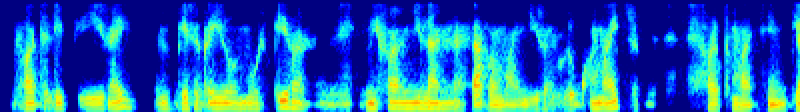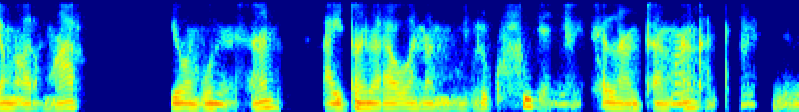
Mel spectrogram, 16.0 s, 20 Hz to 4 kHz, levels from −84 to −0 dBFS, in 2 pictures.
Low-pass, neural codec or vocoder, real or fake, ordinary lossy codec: 3.6 kHz; codec, 16 kHz, 1 kbps, FreqCodec, larger model; fake; AAC, 32 kbps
